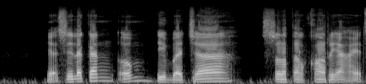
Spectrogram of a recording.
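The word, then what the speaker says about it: القارعة: secara umum bagus pengucapannya, sekalipun yang perlu diperhatikan yaitu al-qari'ah.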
